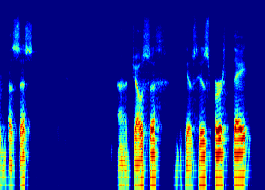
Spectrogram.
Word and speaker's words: Bassist: Here it is, Bassist, which in Hungarian is pronounced the same way we pronounce it here, Bassist.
